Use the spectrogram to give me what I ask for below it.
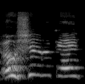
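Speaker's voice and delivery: sudden high "oh, shit"; startled realization. Retold or imitated. Athlete realizing her teammates slack, surprised. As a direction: caught off guard, pitch jumps up.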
